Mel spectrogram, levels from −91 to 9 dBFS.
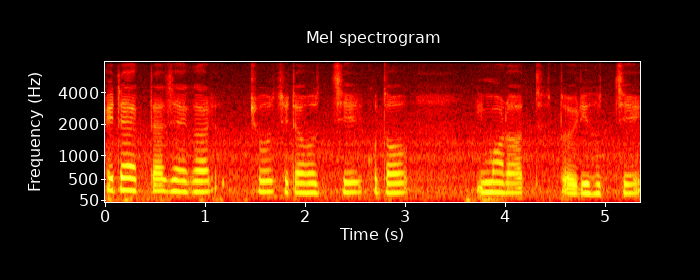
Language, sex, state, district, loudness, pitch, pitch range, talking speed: Bengali, female, West Bengal, North 24 Parganas, -17 LUFS, 215 Hz, 195-235 Hz, 110 wpm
